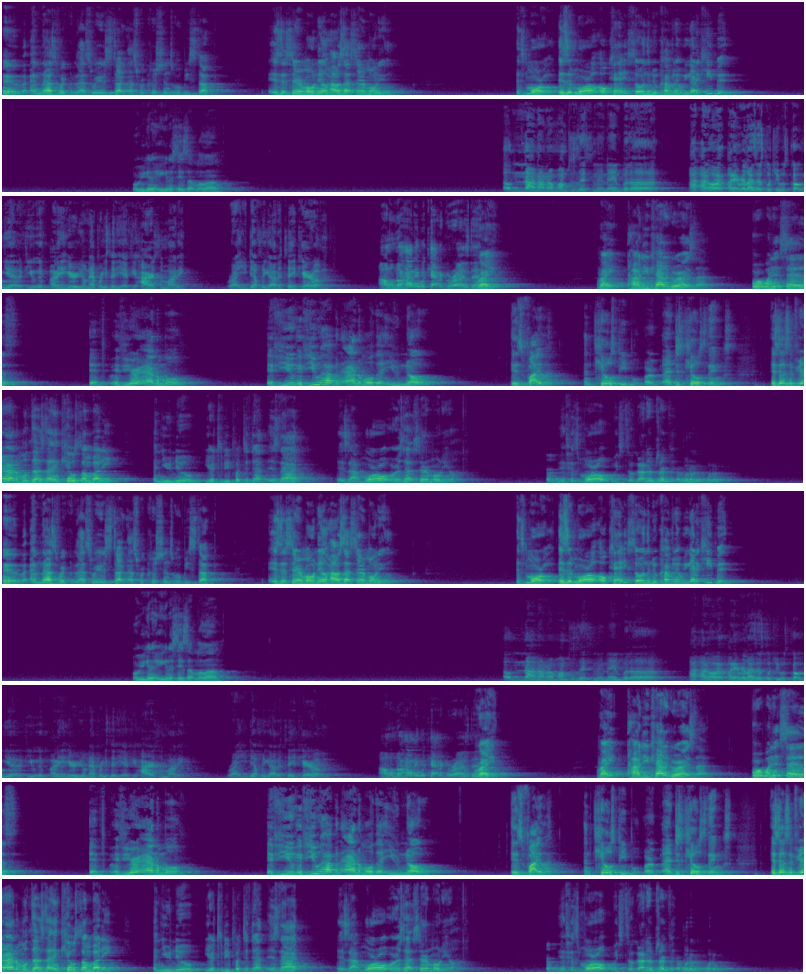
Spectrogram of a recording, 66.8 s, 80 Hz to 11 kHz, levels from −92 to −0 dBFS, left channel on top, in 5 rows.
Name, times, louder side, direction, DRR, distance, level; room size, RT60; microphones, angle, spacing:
voice 1, 0.0-3.4 4.4-6.5 8.6-12.1 15.5-17.0 34.6-35.0 36.6-38.5 39.2-40.2 41.5-43.1 44.5-47.2 48.6-49.3 49.8-52.2 52.9-55.3 56.0-58.4 59.0-61.1 63.1-64.7, right 2 dB, 25° right, 1.6 m, -30 dB
voice 2, 21.7-24.3 24.8-29.8 30.5-32.2 33.0-34.7, left 4 dB, 75° left, 1.8 m, -41 dB
voice 3, 62.5-62.8 64.7-65.4, equal, 65° right, 7.3 m, -40 dB
21.5 x 18.5 x 9.9 m
head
